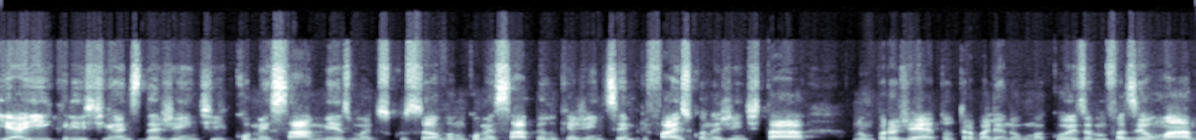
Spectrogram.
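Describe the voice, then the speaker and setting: This man talks at a fairly quick pace in a high voice with ordinary pitch variation. The sound is dry and close, with no echo. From Brazil, Paraná. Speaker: podcast host, digital marketer. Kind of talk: casual podcast chat.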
